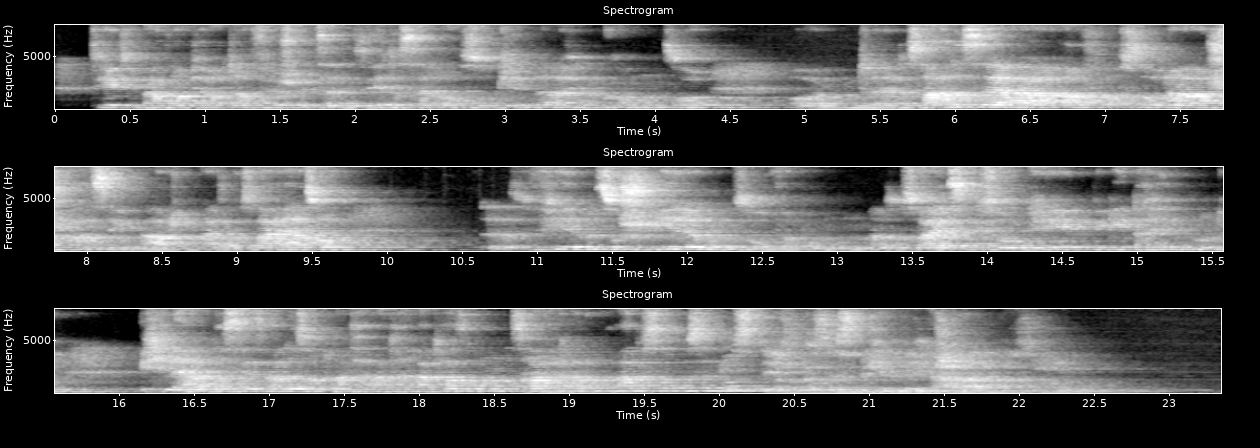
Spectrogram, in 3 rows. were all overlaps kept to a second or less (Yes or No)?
No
